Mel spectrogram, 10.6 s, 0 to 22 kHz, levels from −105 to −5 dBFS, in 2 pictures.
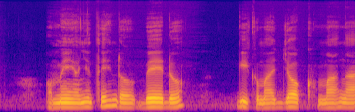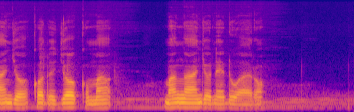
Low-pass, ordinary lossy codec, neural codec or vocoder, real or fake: none; none; vocoder, 44.1 kHz, 128 mel bands every 256 samples, BigVGAN v2; fake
